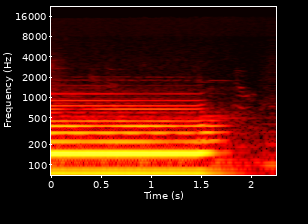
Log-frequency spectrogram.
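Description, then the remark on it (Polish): A single low zither chord rings out steadily and loudly for about a second and a half, then fades away quickly. It is the Polish Radio Łódź interval signal, low zither chords in D major devised by engineer Jarosław Bołdok. No voices. “Twórcą sygnału jest inżynier Jarosław Bołdok, który po dłuższych studiach nad dźwiękami cytry dobrał na tym instrumencie cztery nisko brzmiące akordy w tonacji D-dur.”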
